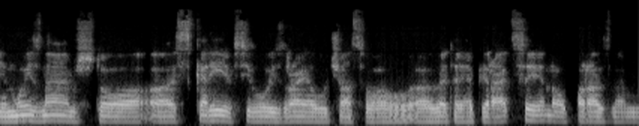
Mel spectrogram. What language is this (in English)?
Russian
